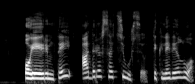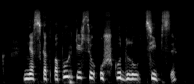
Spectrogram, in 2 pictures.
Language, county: Lithuanian, Kaunas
